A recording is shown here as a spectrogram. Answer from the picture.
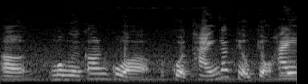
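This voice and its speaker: This woman's intonation is lively, and noticeable background noise runs beneath her. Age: 20s. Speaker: podcast guest. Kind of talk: casual chat.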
